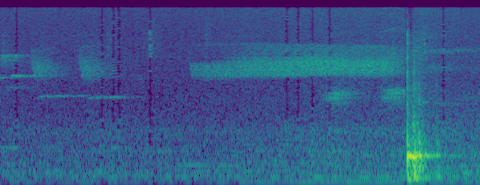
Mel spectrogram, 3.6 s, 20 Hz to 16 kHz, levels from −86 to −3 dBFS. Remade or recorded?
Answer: recorded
